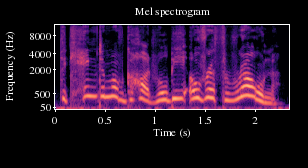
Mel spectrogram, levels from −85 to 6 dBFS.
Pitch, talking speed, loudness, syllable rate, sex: 295 Hz, 180 wpm, -17 LUFS, 4.8 syllables/s, female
